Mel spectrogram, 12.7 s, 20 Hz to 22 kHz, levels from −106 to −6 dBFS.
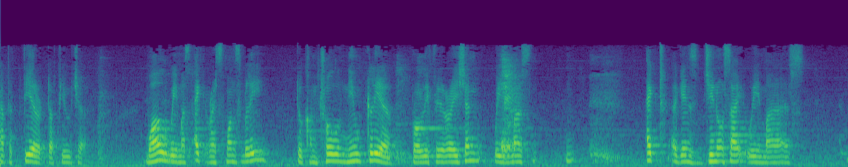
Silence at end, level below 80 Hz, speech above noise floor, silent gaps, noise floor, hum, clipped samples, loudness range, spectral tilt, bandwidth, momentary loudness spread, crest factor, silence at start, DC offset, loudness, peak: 0 s; -54 dBFS; 21 dB; none; -49 dBFS; none; under 0.1%; 5 LU; -7.5 dB/octave; 7.8 kHz; 21 LU; 20 dB; 0 s; under 0.1%; -28 LUFS; -8 dBFS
